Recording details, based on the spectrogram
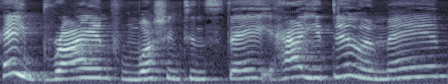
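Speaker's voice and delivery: terrible, bad fake American accent, very loud. Greeting one of the audience who send in questions: terrible American accent. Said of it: "That's a terrible American accent".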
